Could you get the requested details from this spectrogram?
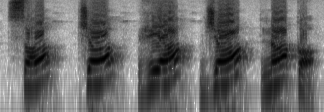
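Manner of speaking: each syllable स, च, र, ज, न, क said apart, slowly. Shown as a demonstration. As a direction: break the word into slow separate syllables. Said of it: "देखो आ".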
